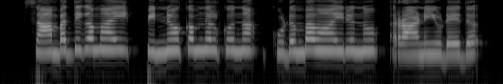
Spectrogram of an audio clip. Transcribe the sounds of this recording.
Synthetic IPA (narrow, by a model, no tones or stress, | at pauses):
saːmbɐd̪ʱːiɣɐmaːjipinːo̞ːkːɐmnilkunːɐkuɽumbɐmaːjiɾunːuraːɳijuɽe̞ːðɨ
